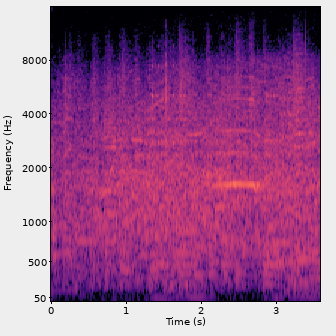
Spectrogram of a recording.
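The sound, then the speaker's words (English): Kids running away from umpires inside the Astrodome in a film scene: a steady, loud wash of crowd noise with quick running footsteps mixed in, continuous throughout. “What you're hearing is a scene from the Bad News Bears, part two. Kids running away from the umpires inside the Astrodome.”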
